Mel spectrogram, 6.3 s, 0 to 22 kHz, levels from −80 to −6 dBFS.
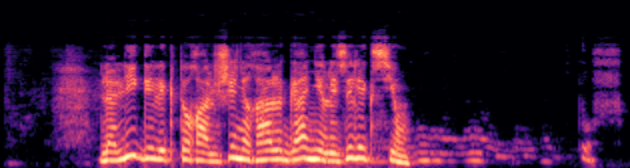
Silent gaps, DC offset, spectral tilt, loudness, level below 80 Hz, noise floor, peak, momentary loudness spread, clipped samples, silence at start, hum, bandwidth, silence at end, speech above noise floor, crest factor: none; under 0.1%; -4 dB/octave; -12 LUFS; -52 dBFS; -49 dBFS; 0 dBFS; 22 LU; under 0.1%; 0.6 s; none; 9.4 kHz; 0.15 s; 37 dB; 14 dB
